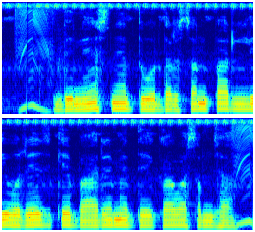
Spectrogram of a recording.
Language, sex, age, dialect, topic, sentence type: Hindi, male, 31-35, Awadhi Bundeli, banking, statement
